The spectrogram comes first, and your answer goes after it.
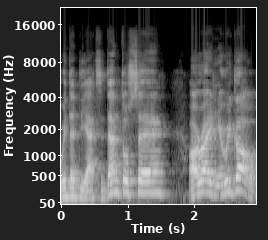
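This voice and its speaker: A man's animated, high-pitched voice with audible room echo. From Spain, Madrid. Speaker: Spanish teacher. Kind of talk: live-stream language lesson. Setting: live stream.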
